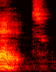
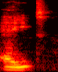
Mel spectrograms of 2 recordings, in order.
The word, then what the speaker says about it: ate: Notice that I'm reducing ate to et, partly because the rhythm is improved, but it's perfectly okay to say ate, but I like the word et, which is also correct pronunciation.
